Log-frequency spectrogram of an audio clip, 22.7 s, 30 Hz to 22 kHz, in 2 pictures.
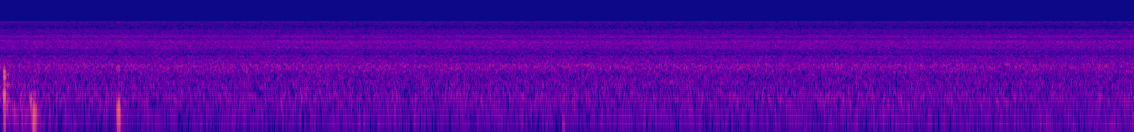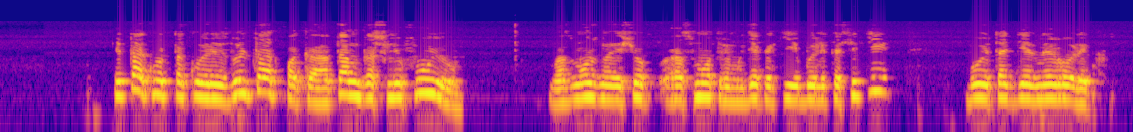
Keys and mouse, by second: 1.1-11.7 drag.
